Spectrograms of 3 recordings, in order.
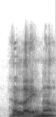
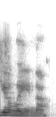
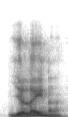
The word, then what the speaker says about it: Yelena: um today i'm meeting helena or is it about ha is it helena elena it's elena elena yeah i wondered i wondered if it was like a silent h or something like that i'm not great with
